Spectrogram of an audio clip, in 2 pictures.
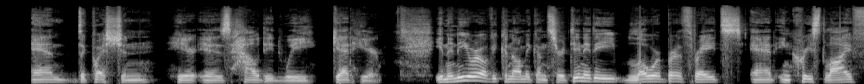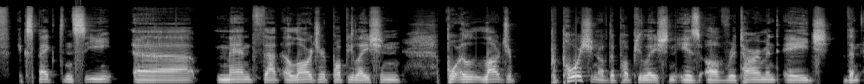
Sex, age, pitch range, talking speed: male, 40-59, 100-125 Hz, 140 wpm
